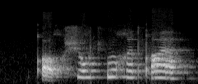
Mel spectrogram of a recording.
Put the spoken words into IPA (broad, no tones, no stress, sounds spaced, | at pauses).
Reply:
qʼ o̰ χ ʃ u ʁ t͡ʃʼ u χ e d qʼ æ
